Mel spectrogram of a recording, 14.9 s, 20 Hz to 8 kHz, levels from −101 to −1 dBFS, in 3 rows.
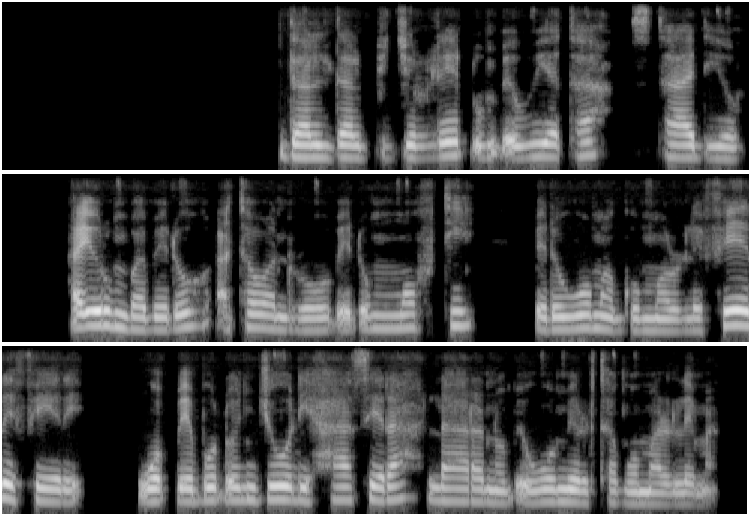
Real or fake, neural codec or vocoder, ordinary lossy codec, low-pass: real; none; Opus, 64 kbps; 7.2 kHz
